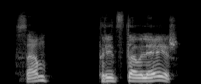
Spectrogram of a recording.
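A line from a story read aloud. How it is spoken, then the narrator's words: Laughing chuckle. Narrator (Russian): хохотнул Салтыков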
